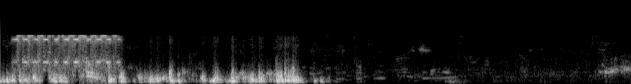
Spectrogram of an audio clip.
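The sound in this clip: A telephone rings with a bright electronic trill for about a second. People then talk briefly before the sound fades to near silence.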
